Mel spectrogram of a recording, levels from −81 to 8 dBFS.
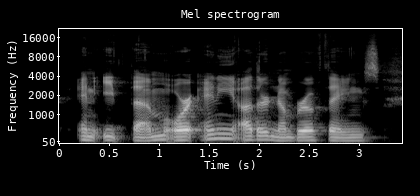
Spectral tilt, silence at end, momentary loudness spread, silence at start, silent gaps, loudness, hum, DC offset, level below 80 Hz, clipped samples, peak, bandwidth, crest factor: -5.5 dB/octave; 0.25 s; 10 LU; 0.2 s; none; -19 LUFS; none; under 0.1%; -60 dBFS; under 0.1%; 0 dBFS; 12.5 kHz; 20 dB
